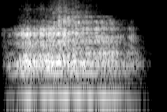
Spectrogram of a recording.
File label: Zombie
